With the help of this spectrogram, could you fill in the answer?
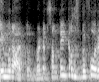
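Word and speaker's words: امرأة: So but the alif is only pronounced when it comes first at the starting.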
